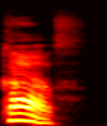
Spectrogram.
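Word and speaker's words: calf: पिंडली, कफ, एल यहाँ पर silent है, क्या पढ़ेंगे, कफ।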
